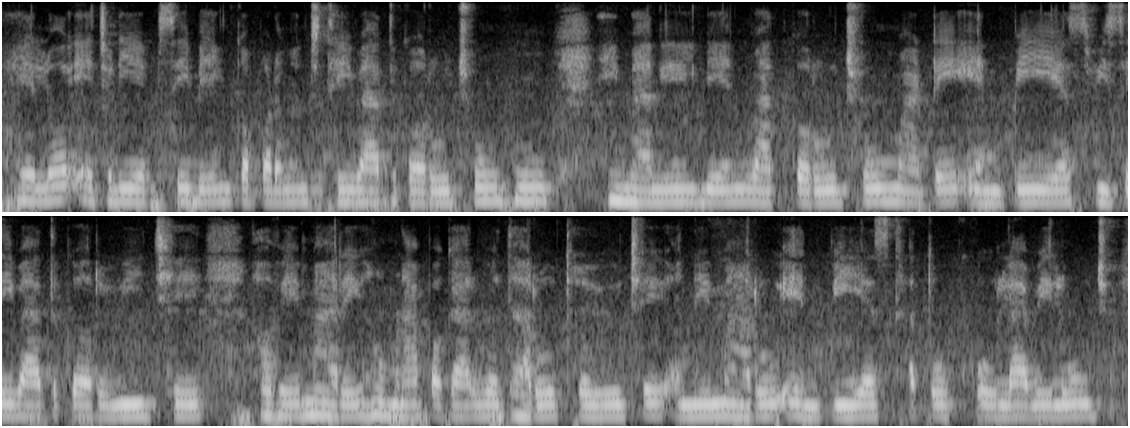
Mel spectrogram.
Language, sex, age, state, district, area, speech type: Gujarati, female, 30-45, Gujarat, Kheda, rural, spontaneous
